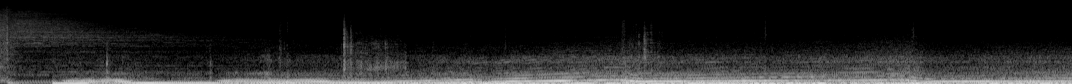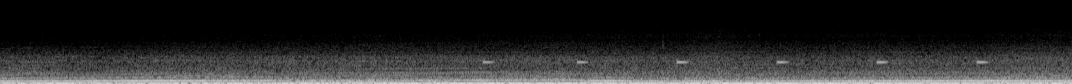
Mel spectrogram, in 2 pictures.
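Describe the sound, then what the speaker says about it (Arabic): A 2023 Haval H6 GT accelerates hard from a standstill, its engine note climbing steadily through several gear changes with brief dips between shifts, then settling into a loud, sustained cruising drone with road rumble, close and continuous. "خلينا نعمل التسارع السيارة ونشوف اداءها الان"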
